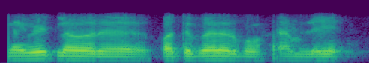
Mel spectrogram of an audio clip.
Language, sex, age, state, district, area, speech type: Tamil, male, 18-30, Tamil Nadu, Vellore, urban, conversation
